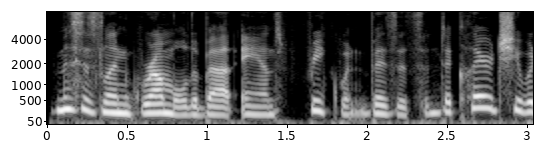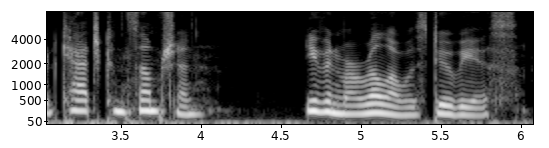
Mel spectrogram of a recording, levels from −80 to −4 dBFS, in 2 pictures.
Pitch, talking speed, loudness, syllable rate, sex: 205 Hz, 170 wpm, -19 LUFS, 5.7 syllables/s, female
